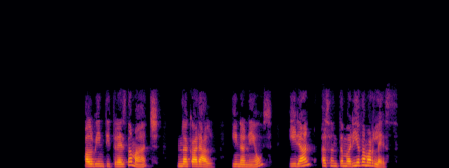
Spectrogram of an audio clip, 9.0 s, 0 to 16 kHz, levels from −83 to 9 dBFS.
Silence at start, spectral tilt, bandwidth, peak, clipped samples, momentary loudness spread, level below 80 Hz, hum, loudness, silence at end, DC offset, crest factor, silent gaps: 1.7 s; -4.5 dB/octave; 7.8 kHz; -2 dBFS; under 0.1%; 14 LU; -68 dBFS; none; -17 LUFS; 1.25 s; under 0.1%; 18 dB; 3.35-3.53 s, 4.33-4.37 s, 4.50-4.62 s, 5.45-5.51 s, 5.58-5.77 s, 6.33-6.41 s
